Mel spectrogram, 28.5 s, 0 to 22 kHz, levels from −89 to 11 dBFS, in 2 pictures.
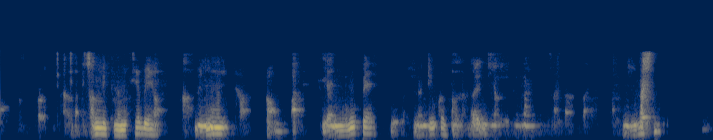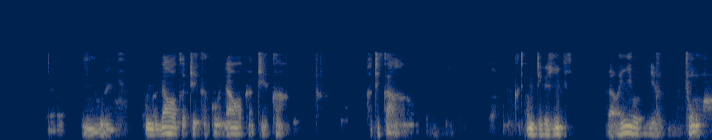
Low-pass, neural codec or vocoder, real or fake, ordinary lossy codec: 5.4 kHz; codec, 16 kHz, 0.5 kbps, FunCodec, trained on Chinese and English, 25 frames a second; fake; AAC, 32 kbps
